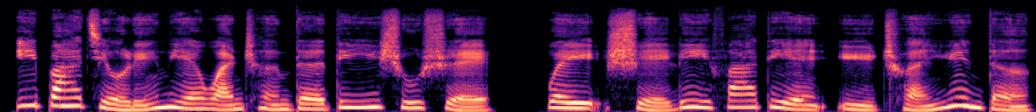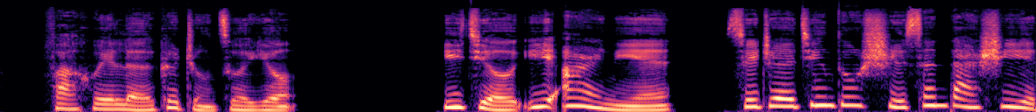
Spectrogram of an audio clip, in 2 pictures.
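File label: 2nd exhibition room chinese; Voice guidance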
